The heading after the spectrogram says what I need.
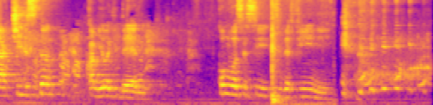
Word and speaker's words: Guidelli: Essa é a pronúncia? É, Guilherme. Guidelli.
